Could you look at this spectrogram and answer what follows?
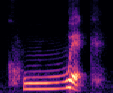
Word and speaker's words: quick: So, for example, the word quick is pronounced with a K and a strong W sound.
